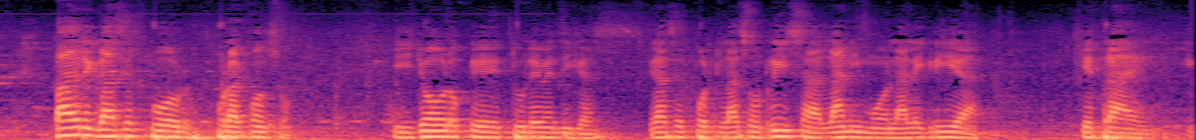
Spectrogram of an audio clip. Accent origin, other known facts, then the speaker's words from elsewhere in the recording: Colombia; now in Asunción, Paraguay; Es una alegría para mí estar en Bogotá, en mi país, Colombia. Hacía 3 años y medio que no podía venir. Estamos viviendo con mi familia allí en Asunción del Paraguay. Hace 13 años estamos radicados allí con mi esposa, ella también es colombiana, Claudia.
